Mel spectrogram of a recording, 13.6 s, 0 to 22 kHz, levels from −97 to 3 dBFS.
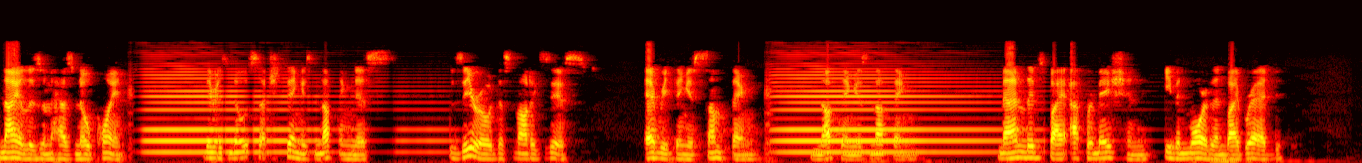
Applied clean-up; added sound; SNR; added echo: neural mask model RNNoise.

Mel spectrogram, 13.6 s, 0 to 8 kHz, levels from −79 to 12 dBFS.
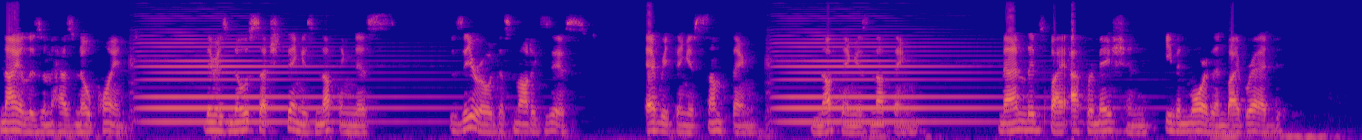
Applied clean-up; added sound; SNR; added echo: none; Bowed string instrument; 5 dB; none.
